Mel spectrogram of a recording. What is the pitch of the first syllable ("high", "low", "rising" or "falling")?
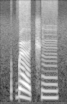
falling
